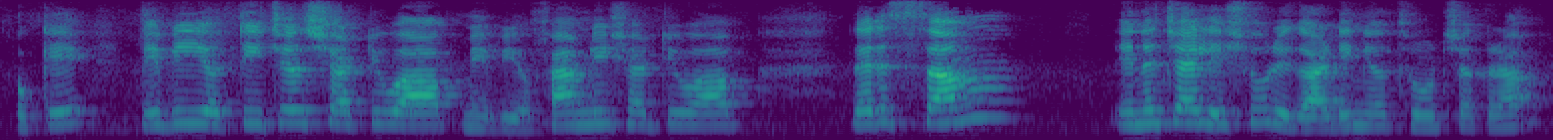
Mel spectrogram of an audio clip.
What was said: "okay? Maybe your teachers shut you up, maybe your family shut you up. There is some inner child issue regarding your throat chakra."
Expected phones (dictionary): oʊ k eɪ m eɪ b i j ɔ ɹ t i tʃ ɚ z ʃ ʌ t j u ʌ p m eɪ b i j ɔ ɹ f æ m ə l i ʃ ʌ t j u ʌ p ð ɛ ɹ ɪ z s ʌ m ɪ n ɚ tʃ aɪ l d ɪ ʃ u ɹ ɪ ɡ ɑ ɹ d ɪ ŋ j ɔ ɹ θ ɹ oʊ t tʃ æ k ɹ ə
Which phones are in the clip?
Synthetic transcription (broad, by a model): oʊ k eɪ m eɪ b i j ɔ ɹ t i tʃ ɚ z ʃ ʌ t j u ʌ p m eɪ b i j ɔ ɹ f æ m ə l i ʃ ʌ t j u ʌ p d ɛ ɹ ɪ z s ʌ m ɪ n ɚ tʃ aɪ l ɪ ʃ u ɹ ɪ ɡ ɑ ɹ d ɪ ŋ j ɔ ɹ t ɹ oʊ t tʃ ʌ k ɹ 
